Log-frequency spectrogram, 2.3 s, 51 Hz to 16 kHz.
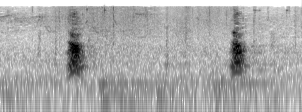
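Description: Two short, separate dog barks from The Witcher 3 game world, each a sharp yelp with a pause of about a second between them, set over a quiet ambient background with no talk.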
